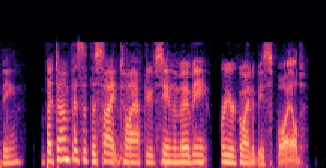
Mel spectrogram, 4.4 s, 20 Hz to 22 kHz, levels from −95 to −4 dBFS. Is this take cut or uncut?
uncut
